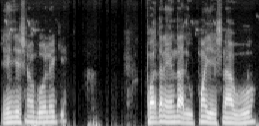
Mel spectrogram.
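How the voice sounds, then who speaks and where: A man's voice: mid-range voice, steady tone, a little fast, warm tone, dry recording. A man bantering with his wife in a comic village skit, rambling and teasing with mock-dramatic flair, outdoors. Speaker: husband in a village comedy skit. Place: outdoors, sitting on a rock.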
